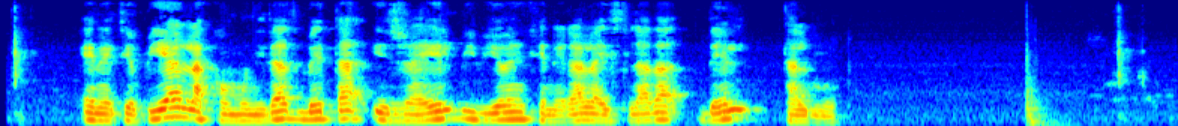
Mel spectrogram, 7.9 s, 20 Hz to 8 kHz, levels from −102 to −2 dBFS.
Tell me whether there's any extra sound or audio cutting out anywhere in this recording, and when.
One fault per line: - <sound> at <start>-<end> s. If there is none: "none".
- thud at 6.8-7.2 s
